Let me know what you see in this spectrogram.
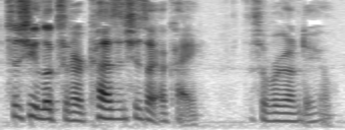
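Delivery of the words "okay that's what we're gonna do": quick, hushed planning; low conspiratorial aside. Retold or imitated. Cousins plotting over the gum, hushed. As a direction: say it under your breath, fast and low.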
